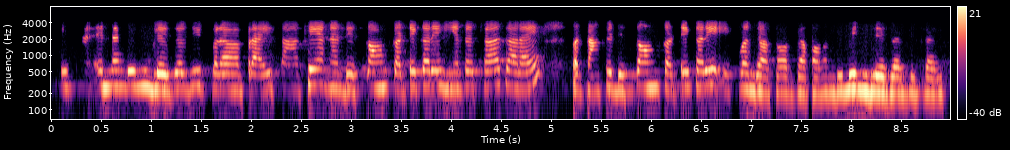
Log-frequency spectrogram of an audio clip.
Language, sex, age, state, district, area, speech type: Sindhi, female, 45-60, Gujarat, Surat, urban, conversation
